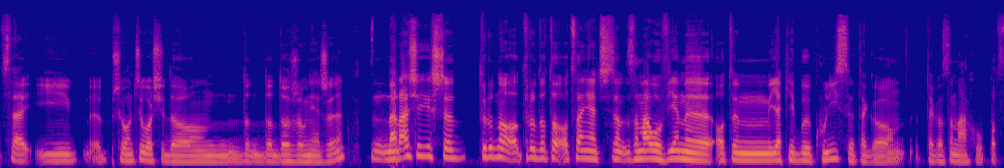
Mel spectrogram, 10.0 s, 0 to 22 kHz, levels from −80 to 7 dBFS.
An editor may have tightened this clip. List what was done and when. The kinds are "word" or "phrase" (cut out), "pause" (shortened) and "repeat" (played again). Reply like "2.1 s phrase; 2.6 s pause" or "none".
none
